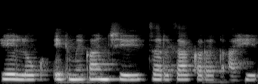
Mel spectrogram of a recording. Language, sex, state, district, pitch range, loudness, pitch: Marathi, female, Maharashtra, Dhule, 215-230 Hz, -20 LUFS, 220 Hz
